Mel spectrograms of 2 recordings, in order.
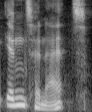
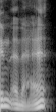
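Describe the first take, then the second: First: Both T sounds in the word are clearly pronounced. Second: Both T sounds in the word are dropped. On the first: The speaker calls it right. "there you go, you got two" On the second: The speaker calls it wrong. "you didn't pronounce either of them"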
